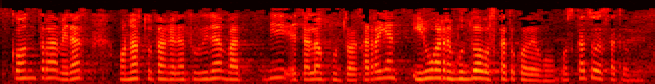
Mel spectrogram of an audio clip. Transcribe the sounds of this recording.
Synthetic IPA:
ko̞nt̪ɾaβ̞e̞ɾas | o̞naɾt̪ut̪aɣ̞e̞ɾat̪uðiɾaβat̪̚bie̞t̪alawpunt̪uakʝarajaniɾuɣ̞are̞mːund̪uaβ̞o̞skat̪uko̞ðuɣ̞uβo̞skat̪uðe̞sake̞ɣ̞u

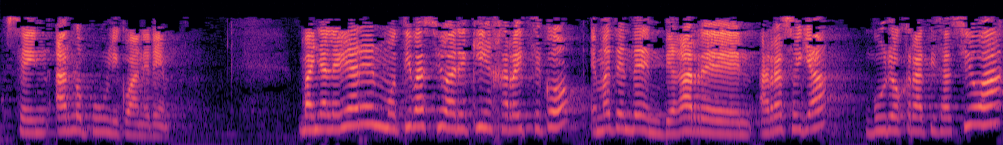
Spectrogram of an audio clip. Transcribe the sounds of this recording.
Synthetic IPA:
se̞jnaɾlo̞puβ̞liko̞ane̞ɾe̞ | bajɲale̞ɣ̞e̞aɾe̞mːo̞t̪iβ̞asio̞aɾe̞kinʝarajt͡se̞ko̞e̞mat̪e̞nd̪e̞mbiɣ̞are̞naraso̞ja | βuɾo̞kɾat̪isasio̞a

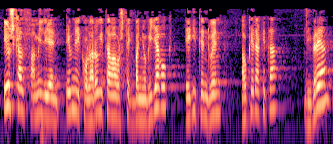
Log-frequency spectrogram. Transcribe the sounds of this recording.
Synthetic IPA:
e̞wskalfamilieene̞wne̞ko̞laɾo̞ɣejt̪amaβo̞st̪e̞kbajɲo̞ɣejaɣ̞o̞ke̞ɣit̪e̞nd̪ue̞n | awke̞ɾake̞t̪a | liβɾe̞a

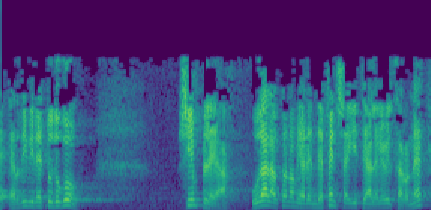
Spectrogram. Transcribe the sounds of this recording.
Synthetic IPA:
ʔe̞ɾðiβ̞iðe̞t̪uðuɣ̞u | simple̞a̰uð̞alawt̪o̞no̞miaɾe̞nd̪e̞fe̞nsae̞ɣ̞it̪e̞ale̞ɣ̞e̞β̞ilt͡saro̞ne̞k

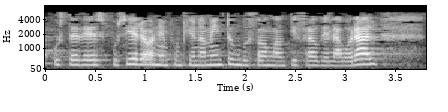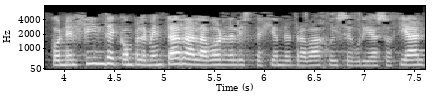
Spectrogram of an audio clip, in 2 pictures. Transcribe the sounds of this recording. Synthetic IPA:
ust̪e̞ðe̞spusje̞ɾonẽ̞ɱfunθjo̞namjent̪oumbuθo̞ŋawnt̪ifɾawðe̞laβ̞o̞ɾal | ko̞ne̞lfind̪e̞ko̞mple̞mẽnt̪aɾlalaβ̞o̞ɾðe̞laĩspekθjond̪e̞t̪ɾaβ̞axoise̞ɣ̞uɾiðaso̞θjal

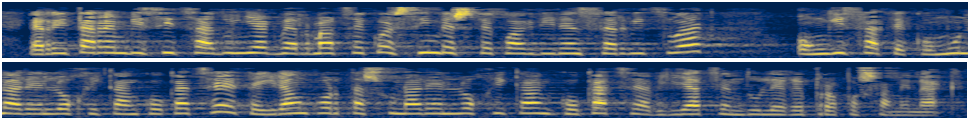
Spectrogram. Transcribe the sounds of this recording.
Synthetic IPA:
e̞rit̪are̞mbisit͡saːðuɲak̚be̞ɾmat͡se̞ko̞e̞simbe̞st̪e̞ko̞akd̪iɾe̞nse̞ɾβ̞it͡suak | o̞ŋɡisat̪e̞ko̞munaɾe̞nlo̞ɣikaŋko̞kat͡seaet̪aiɾawŋko̞ɾt̪asunaɾe̞nlo̞ɣikaŋko̞kat͡se̞aβiʎat͡se̞nd̪ule̞ɣ̞e̞pɾo̞po̞same̞nak

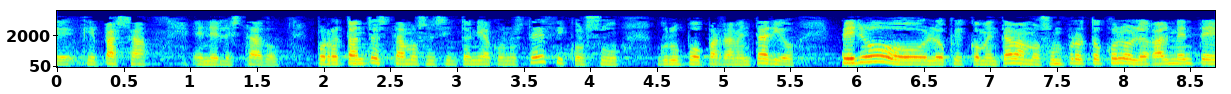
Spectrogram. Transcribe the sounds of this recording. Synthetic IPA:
eke̞pasaene̞le̞st̪að̞o̞ | poɾlo̞t̪ant̪o̞e̞st̪amo̞se̞nsint̪o̞niako̞nust̪e̞θiko̞nsuɣɾupo̞paɾlamẽnt̪aɾjo̞ | pe̞ɾo̞lo̞ke̞ko̞mẽ̞nt̪aβamo̞sumpɾo̞t̪o̞ko̞lo̞le̞ɣ̞almẽ̞nt̪e̞

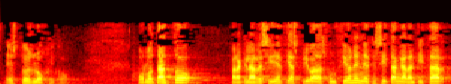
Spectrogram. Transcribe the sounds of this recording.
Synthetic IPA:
e̞st̪o̞e̞zlo̞xiko̞̰ | po̞ɾlo̞t̪ant̪o̞ | paɾake̞lasre̞sið̞e̞n̟θjaspɾiβaðasfun̟θjo̞nẽ̞nːeθe̞sit̪aŋɡaɾant̪iθaɾ

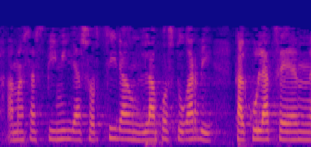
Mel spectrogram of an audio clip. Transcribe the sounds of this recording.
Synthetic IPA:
a̰masaspimiʎaso̞ɾt͡siɾawnlampo̞st̪uɣaɾβi | kalkulat͡se̞n

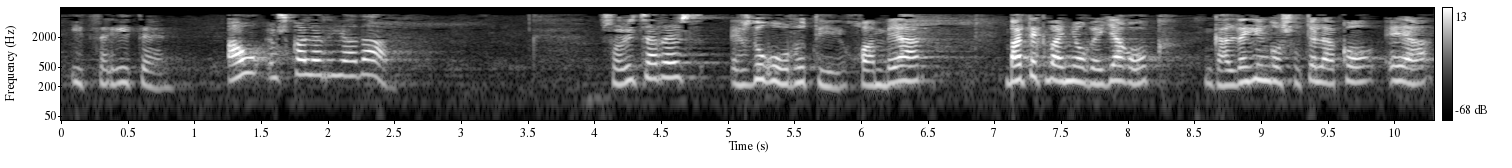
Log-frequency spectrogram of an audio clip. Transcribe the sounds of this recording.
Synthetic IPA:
it͡se̞ɣit̪e̞n | awe̞wskale̞riaða | so̞ɾit͡sare̞se̞zd̪uɣ̞urut̪ixo̞ambe̞aɾ | bat̪e̞kbajɲo̞ɣ̞e̞jaɣ̞o̞k | ɡald̪e̞ɣ̞iŋɡo̞sut̪e̞lako̞e̞a

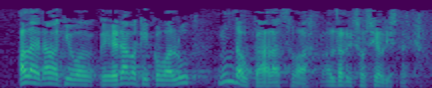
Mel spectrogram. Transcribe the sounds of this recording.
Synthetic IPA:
alaeɾeɾaβakiko̞βalunund̪awka̰ːɾaso̞aald̪e̞rðiso̞sjalist̪ek

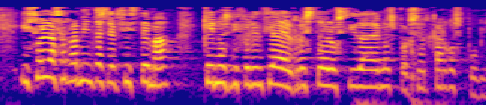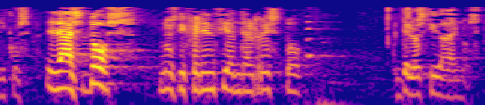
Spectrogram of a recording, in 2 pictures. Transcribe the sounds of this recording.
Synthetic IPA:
iso̞nlase̞ramjent̪azðe̞lsist̪e̞make̞no̞zðife̞ɾe̞n̟θjaðe̞lre̞st̪o̞ðelo̞sθjuðaðano̞spo̞ɾse̞ɾkaɾɣ̞o̞spuβliko̞slazðo̞sno̞zðife̞ɾẽ̞n̟θjand̪e̞lre̞st̪o | ðe̞lo̞sθjuðaðano̞s

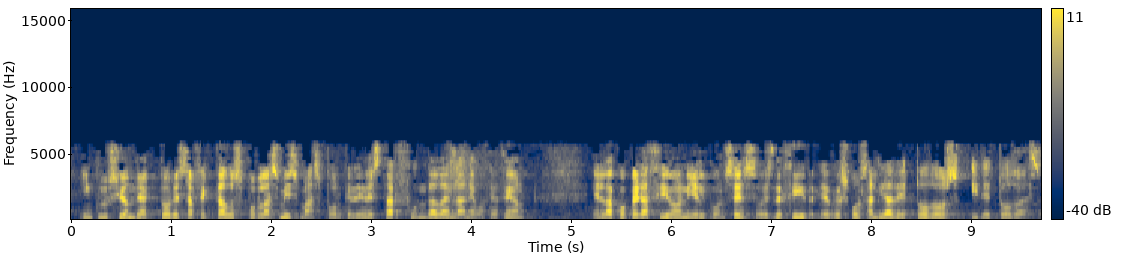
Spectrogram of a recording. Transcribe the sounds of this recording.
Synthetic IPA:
iŋklusjo̞nd̪e̞ak̚t̪o̞ɾe̞safe̞k̚t̪að̞o̞spoɾlazmizmaspo̞ɾke̞ðe̞βːst̪aɾfund̪að̞ae̞nlane̞ɣ̞o̞θjaθjo̞n | e̞̰nlako̞pe̞ɾaθjo̞nie̞lko̞nse̞nso̞e̞zðe̞θiɾere̞spo̞nsaβliðaðe̞t̪o̞ð̞o̞siðe̞t̪o̞ð̞a̰s

